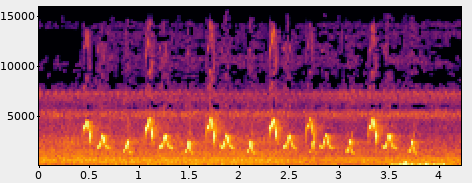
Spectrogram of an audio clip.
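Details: Brazilian long-billed wren delivering loud, rhythmic triplets of bright descending whistles, the three-note phrase repeated six times at an even pace, with a brief low rumble near the end.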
